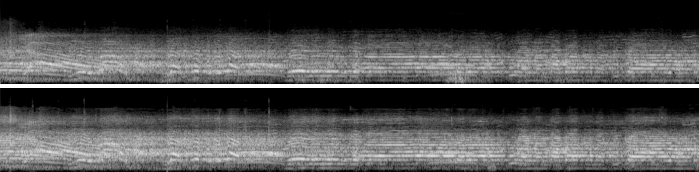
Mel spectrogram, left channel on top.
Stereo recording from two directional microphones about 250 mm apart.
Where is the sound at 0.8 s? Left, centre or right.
Centre.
